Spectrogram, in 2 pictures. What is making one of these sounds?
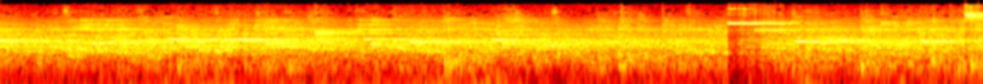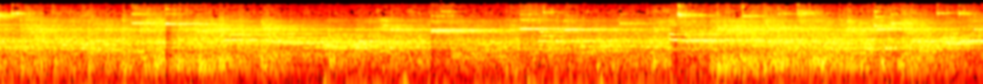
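Sneakers squeak sharply on a hall floor, echoing.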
